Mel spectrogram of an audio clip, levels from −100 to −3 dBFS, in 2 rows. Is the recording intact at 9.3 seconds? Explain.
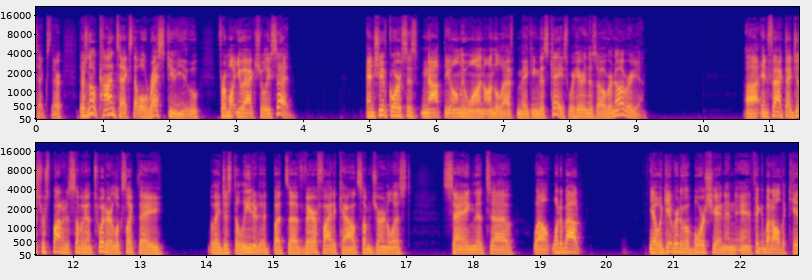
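Yes, the audio is intact at 9.3 s, with no dropout, glitch or other fault at that point.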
